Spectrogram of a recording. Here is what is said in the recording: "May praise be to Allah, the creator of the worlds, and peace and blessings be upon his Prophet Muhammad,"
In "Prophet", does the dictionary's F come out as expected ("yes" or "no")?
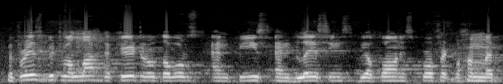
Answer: yes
